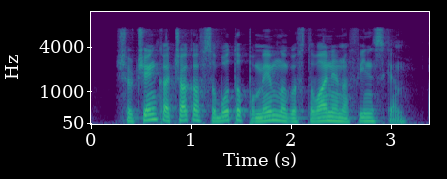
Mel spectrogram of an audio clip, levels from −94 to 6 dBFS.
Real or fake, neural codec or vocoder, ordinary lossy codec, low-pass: real; none; MP3, 96 kbps; 7.2 kHz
